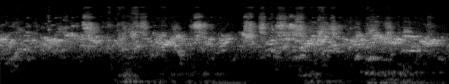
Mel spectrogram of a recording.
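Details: Pet budgerigars eating millet produce an unbroken, lively flood of high twittering and squeaky warbles, rising and falling in loudness, with faint low rustles.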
